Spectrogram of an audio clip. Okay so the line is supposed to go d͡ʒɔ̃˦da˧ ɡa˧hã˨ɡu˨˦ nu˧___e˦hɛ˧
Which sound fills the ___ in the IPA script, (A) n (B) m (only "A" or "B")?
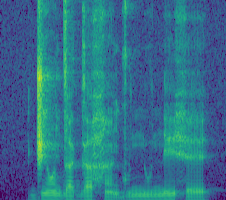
A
